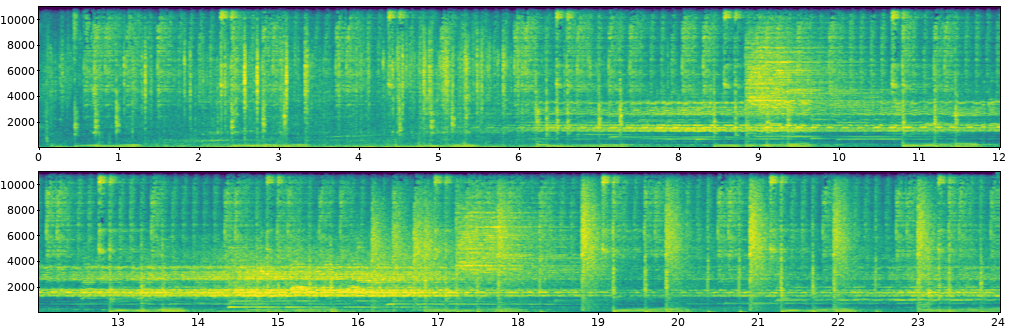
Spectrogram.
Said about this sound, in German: Gut, dann fahre ich dich jetzt nach Hause.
